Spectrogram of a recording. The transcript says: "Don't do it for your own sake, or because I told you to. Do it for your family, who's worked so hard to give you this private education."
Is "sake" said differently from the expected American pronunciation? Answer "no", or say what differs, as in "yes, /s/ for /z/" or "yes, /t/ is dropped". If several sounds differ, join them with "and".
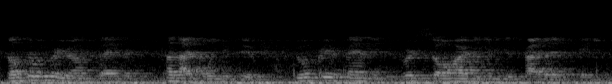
yes, /k/ is dropped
